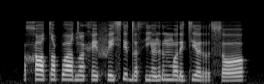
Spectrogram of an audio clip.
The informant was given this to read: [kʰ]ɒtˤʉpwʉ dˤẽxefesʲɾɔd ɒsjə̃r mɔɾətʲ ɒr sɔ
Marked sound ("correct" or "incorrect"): incorrect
